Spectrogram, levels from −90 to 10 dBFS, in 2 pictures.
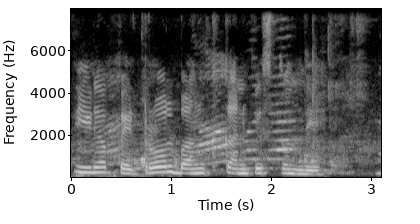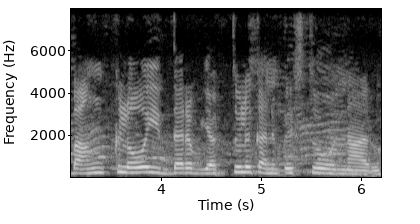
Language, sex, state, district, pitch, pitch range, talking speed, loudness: Telugu, female, Andhra Pradesh, Manyam, 220 Hz, 200-240 Hz, 95 wpm, -14 LUFS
